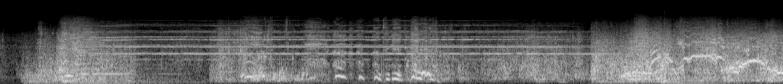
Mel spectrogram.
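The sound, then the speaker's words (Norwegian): Dramatic trailer audio for the shark film Haisommer: loud, thundering crashes and rumbling effects under a steady orchestral score with sustained high, ringing tones, building in dense surges before a final loud swell. “Det var traileren på Haisommer.”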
